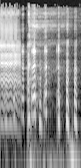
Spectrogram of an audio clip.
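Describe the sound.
A person imitates a goat with a wavering, nasal bleat held for about half a second, then follows it with several short, choppy vocal bursts, all fairly loud.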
